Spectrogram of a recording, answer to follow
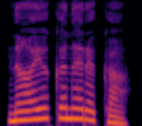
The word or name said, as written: ನಾಯಕನರಕ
